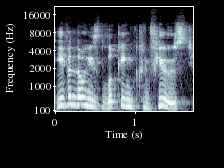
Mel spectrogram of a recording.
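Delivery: ordinary delivery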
